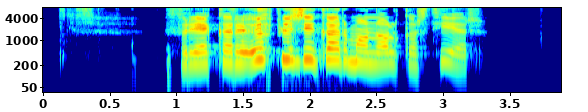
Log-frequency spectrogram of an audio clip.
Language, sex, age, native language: Icelandic, female, 50-59, Icelandic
